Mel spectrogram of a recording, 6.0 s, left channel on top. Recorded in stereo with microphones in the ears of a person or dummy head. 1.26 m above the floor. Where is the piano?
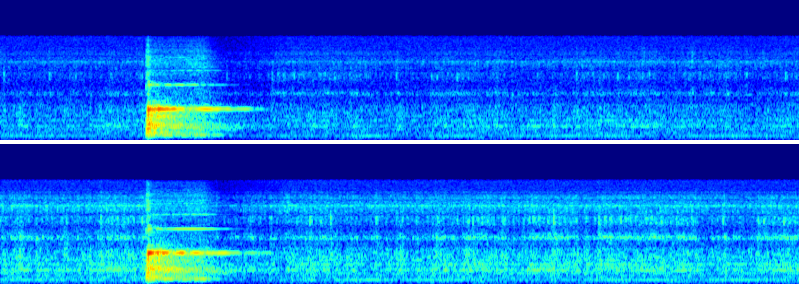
Centre (ahead or behind), 1.0 m.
